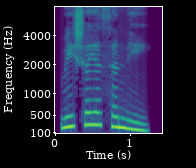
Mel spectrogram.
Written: ವಿಷಯಸಂಧಿ

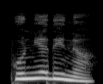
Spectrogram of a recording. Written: ಪುಣ್ಯದಿನ

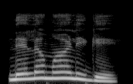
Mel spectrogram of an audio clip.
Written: ನೆಲಮಾಳಿಗೆ

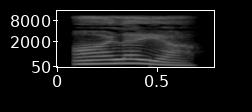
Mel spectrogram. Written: ಆಳಯ

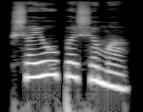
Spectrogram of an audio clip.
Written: ಕ್ಷಯೋಪಶಮ

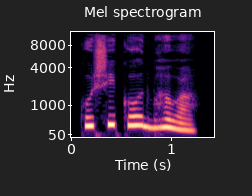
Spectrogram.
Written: ಕುಶಿಕೋದ್ಭವ

